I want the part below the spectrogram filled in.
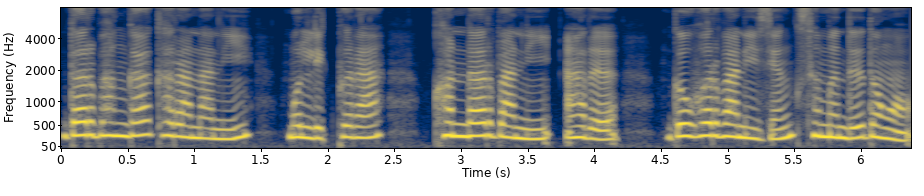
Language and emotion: Bodo, neutral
